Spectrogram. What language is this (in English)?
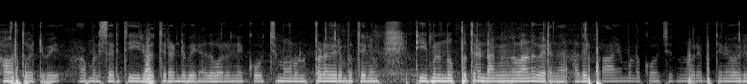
Malayalam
